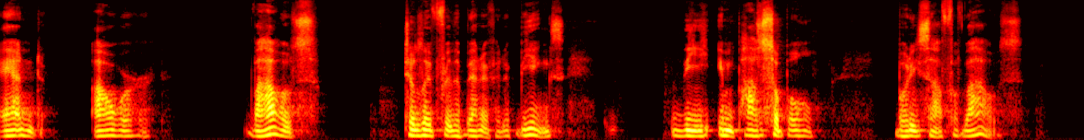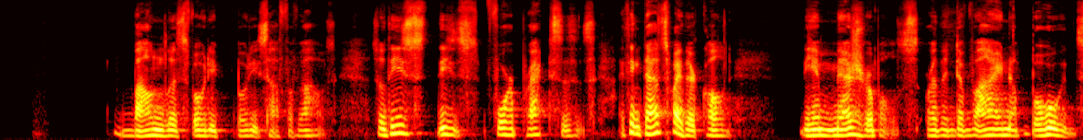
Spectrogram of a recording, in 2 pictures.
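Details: Adult woman speaking; normal speech.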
